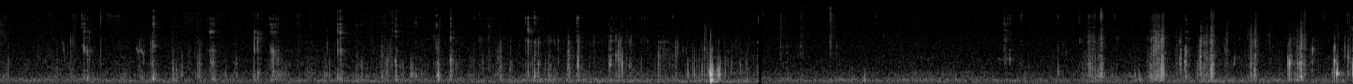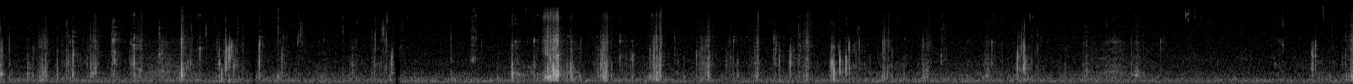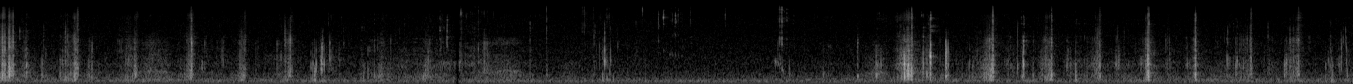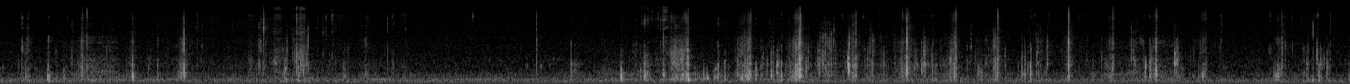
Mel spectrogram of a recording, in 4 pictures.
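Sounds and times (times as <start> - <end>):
biting and chewing pineapple: 46.8 - 54.0.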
